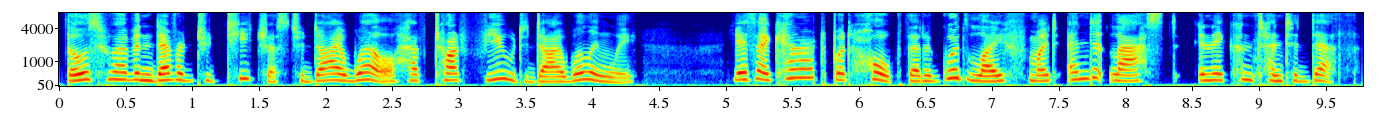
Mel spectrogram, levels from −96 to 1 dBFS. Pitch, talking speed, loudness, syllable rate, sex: 250 Hz, 200 wpm, -20 LUFS, 4.9 syllables/s, female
